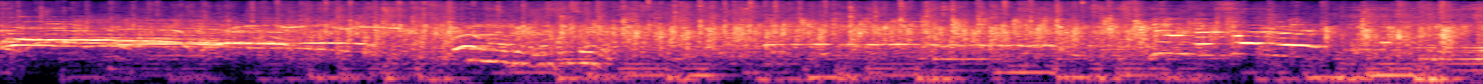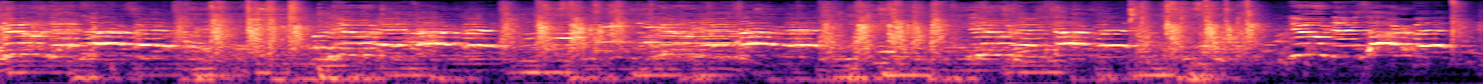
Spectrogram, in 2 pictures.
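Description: A large crowd applauds and cheers loudly and without a break, with whoops and shouted yells rising above the dense, steady clapping throughout.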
